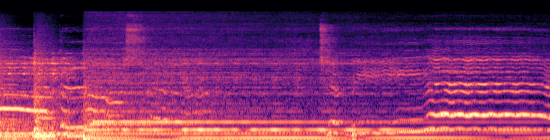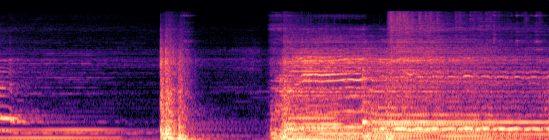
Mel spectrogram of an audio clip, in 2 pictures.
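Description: Female singer with a live blues band, singing over guitar, bass and drums. Midway she holds one long wavering note, then the band drops almost to silence, a single sharp hit lands about seven seconds in, and the full band comes back in about a second later.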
